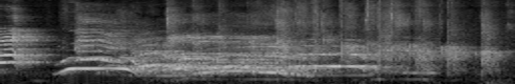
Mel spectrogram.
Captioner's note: audience cheers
